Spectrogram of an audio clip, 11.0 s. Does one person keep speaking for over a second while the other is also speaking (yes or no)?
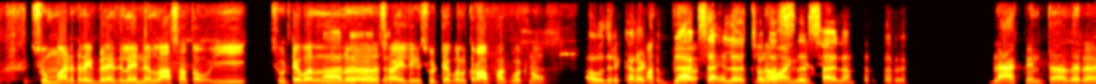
no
